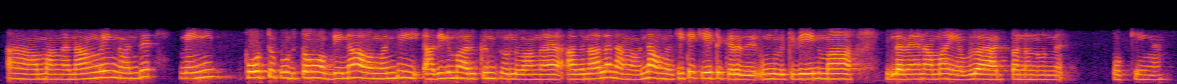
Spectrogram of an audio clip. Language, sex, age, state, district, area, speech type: Tamil, female, 18-30, Tamil Nadu, Tiruppur, urban, conversation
